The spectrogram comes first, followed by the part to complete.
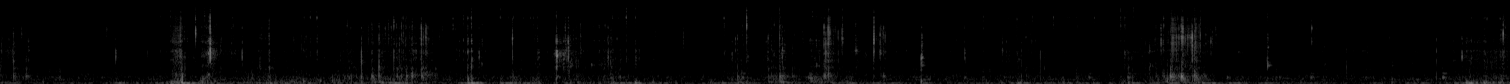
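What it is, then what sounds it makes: Bar of soap being shaved. A utility knife blade shaves curls off a rectangular solid white bar of soap with a red edge. The sound is a quiet, dry, bright crackling and scraping, made of many short crisp bursts with louder swells around two seconds and twelve seconds.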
